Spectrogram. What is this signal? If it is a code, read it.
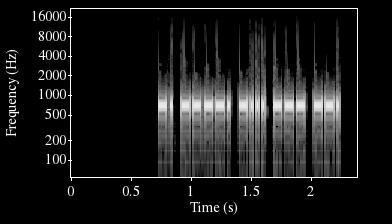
Morse code, heard as a keyed tone, about 46 wpm, 700 Hz. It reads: N9BOG
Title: USA Call Signs - 5 Characters - Repeated 3x - 50wpm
